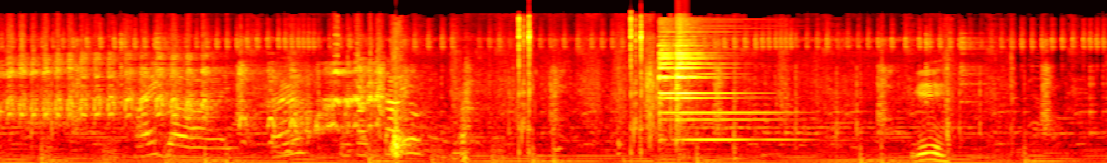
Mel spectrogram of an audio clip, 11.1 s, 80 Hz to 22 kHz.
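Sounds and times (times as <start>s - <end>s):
background music: 0.0s - 11.0s
bell-like chime: 6.6s - 8.3s.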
